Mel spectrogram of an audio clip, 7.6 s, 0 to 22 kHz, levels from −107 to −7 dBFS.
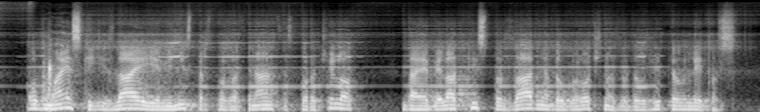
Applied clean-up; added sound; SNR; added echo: neural mask model RNNoise.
